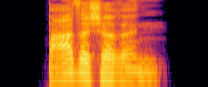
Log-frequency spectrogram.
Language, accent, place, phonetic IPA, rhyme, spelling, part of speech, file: German, Germany, Berlin, [ˈbaːzɪʃəʁən], -aːzɪʃəʁən, basischeren, adjective, De-basischeren.ogg
- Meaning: inflection of basisch: 1. strong genitive masculine/neuter singular comparative degree 2. weak/mixed genitive/dative all-gender singular comparative degree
